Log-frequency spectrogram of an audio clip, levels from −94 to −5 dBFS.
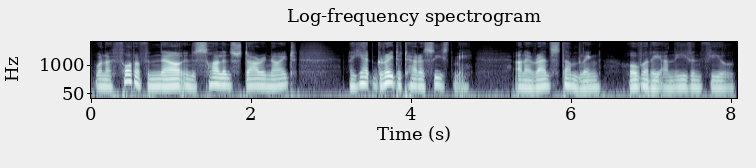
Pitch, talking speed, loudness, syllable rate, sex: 115 Hz, 185 wpm, -20 LUFS, 5.3 syllables/s, male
